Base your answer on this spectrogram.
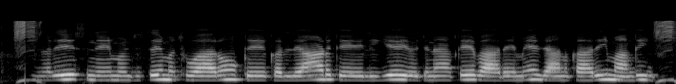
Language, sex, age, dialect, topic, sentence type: Hindi, female, 41-45, Marwari Dhudhari, agriculture, statement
